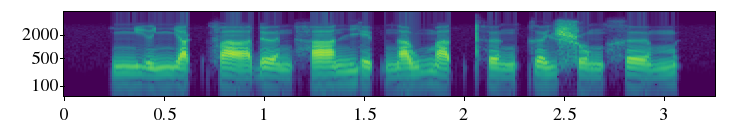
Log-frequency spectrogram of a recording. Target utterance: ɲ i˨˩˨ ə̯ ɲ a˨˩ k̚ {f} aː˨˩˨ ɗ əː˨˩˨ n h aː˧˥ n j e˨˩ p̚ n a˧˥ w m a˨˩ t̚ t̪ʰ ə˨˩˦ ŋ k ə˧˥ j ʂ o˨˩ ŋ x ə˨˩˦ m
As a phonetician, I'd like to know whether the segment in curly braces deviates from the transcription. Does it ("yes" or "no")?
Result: no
